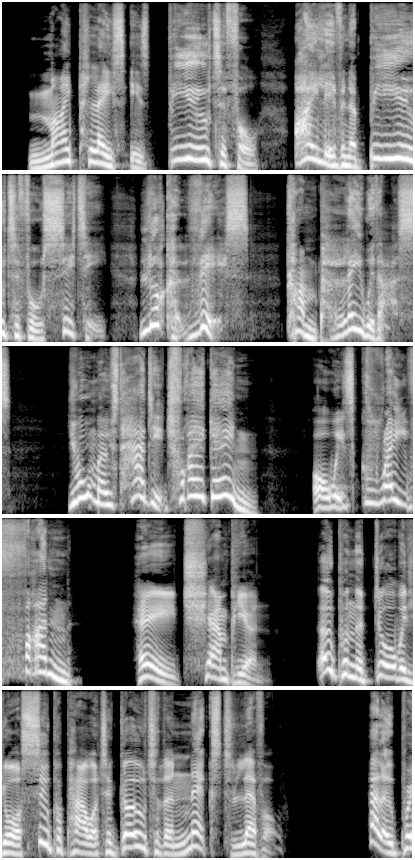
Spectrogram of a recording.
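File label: British English male children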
